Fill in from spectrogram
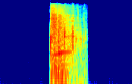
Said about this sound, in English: I did not find the walking sound effect, which is a bummer, but I did find two sound effects that I thought were interesting. I've heard this one might be the one for a bullet passing through somebody.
